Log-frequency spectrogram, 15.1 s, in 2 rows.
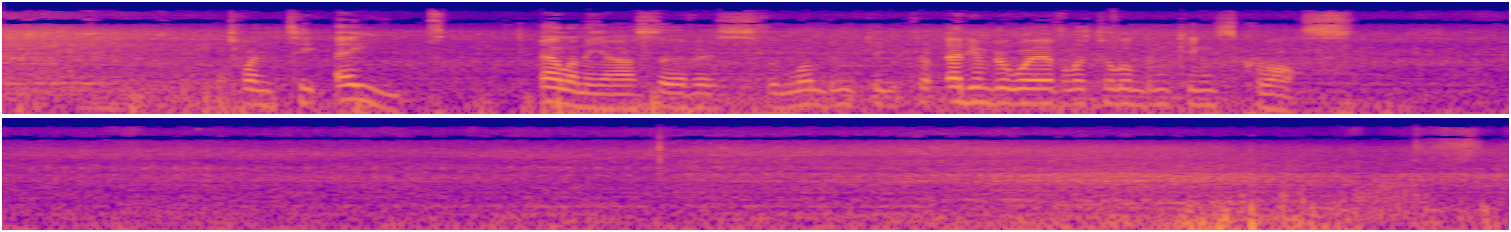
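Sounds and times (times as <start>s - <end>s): wind rumbling on microphone: 0.0s - 3.9s, 11.9s - 15.0s.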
